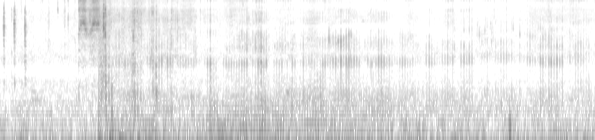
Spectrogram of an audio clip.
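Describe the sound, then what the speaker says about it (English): A cat purrs close by in a steady rumbling rhythm, with some rustling and crinkling handling noises over it. "Every time you pick him up, he starts to purr."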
